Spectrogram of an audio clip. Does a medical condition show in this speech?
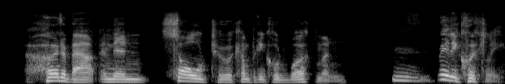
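Yes: cleft lip and palate; surgery as a child; speech impediment.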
